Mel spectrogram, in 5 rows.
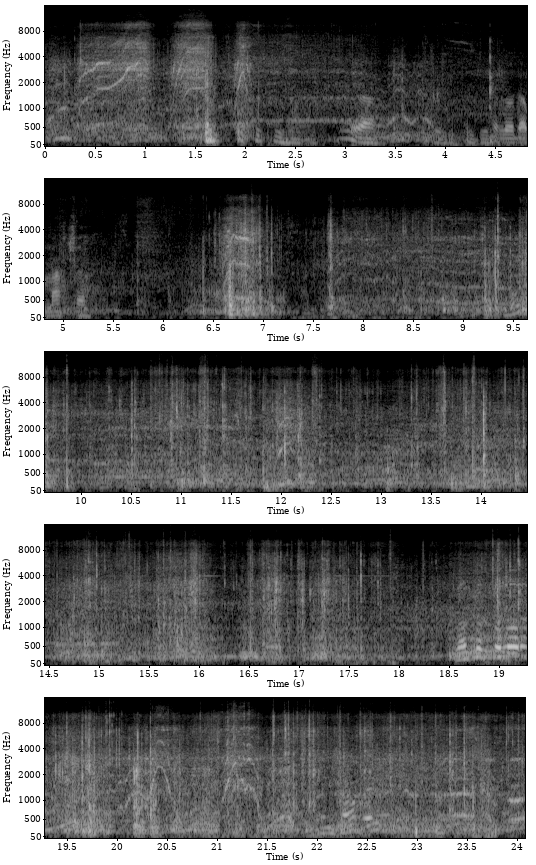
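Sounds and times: dry leaves and twigs rustling: 5.4 - 24.0.

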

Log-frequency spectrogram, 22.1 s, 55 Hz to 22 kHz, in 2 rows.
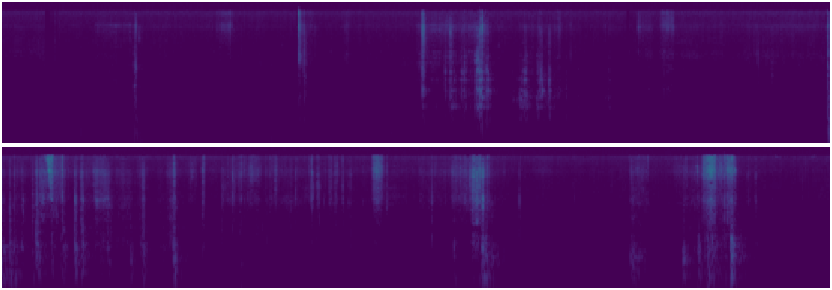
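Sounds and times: wrapping crinkling: 14.0 - 16.2.

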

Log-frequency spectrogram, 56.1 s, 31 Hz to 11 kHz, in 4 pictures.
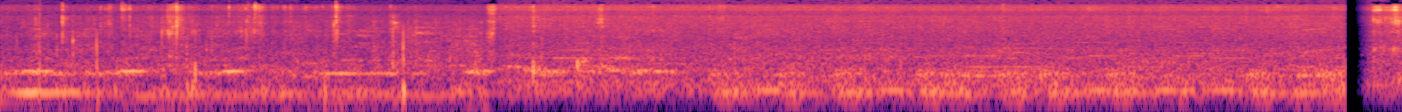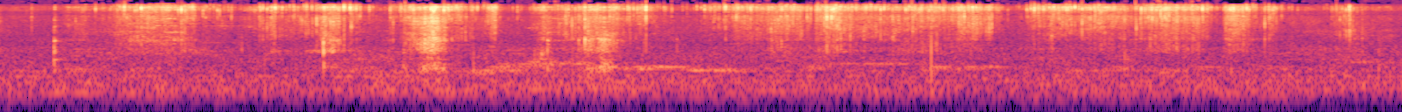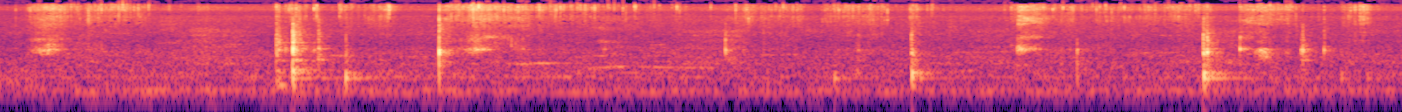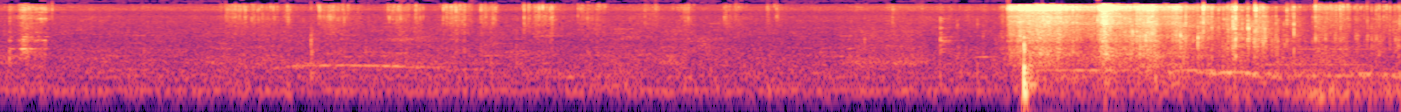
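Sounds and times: wooden spatula scraping pan: 13.7 - 20.5, 32.4 - 33.3, 38.1 - 39.0, 40.2 - 42.6.

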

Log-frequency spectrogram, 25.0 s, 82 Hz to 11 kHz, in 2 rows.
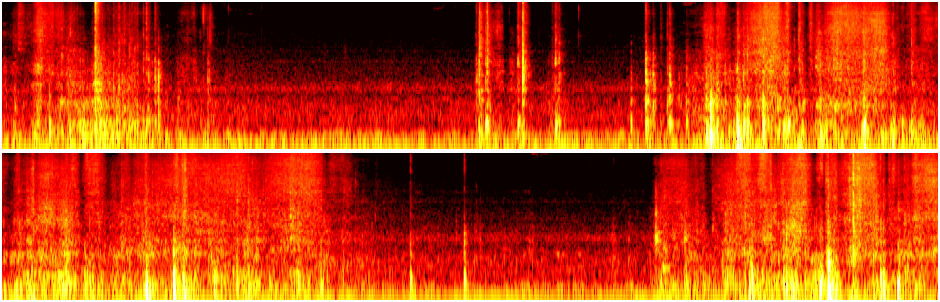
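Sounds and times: cardboard packaging rustling: 9.1 - 17.0, 21.3 - 24.9.

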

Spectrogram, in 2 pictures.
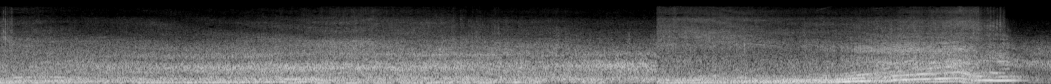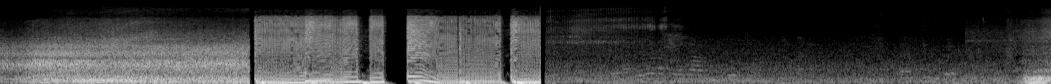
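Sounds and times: street traffic: 0.0 - 21.0
car accelerating hard: 6.8 - 10.3.

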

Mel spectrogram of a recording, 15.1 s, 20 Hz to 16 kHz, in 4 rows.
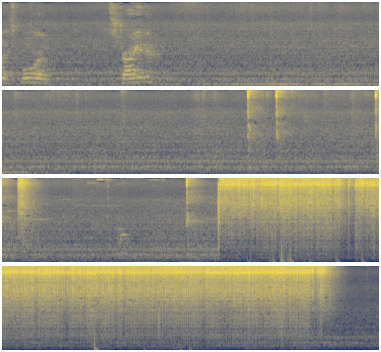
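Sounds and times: welder humming: 9.4 - 14.8
welding arc crackling and hissing: 9.4 - 14.8.

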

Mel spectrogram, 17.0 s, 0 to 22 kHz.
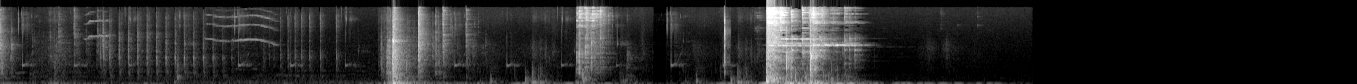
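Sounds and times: glass breaking and objects clattering: 9.6 - 11.0.

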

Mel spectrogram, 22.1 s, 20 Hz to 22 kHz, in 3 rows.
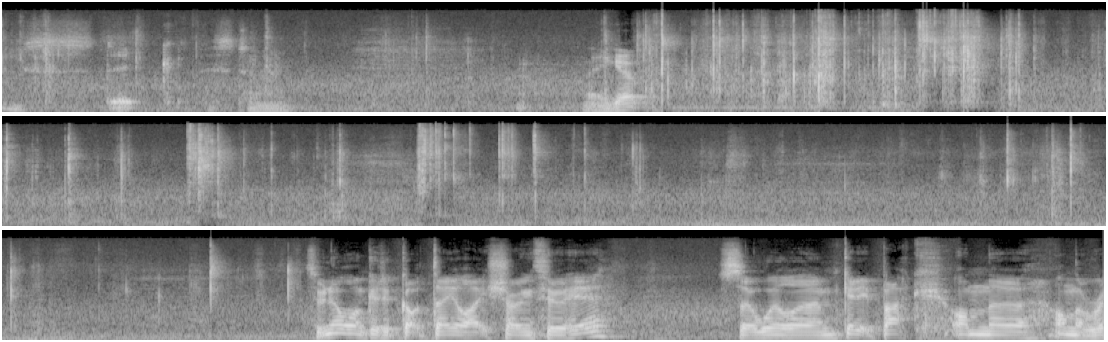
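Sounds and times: plastic banknote crackling: 4.2 - 16.8.

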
